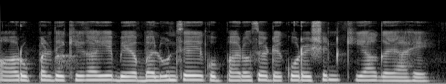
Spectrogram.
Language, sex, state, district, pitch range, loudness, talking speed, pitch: Hindi, female, Punjab, Pathankot, 185-200 Hz, -14 LUFS, 175 wpm, 195 Hz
